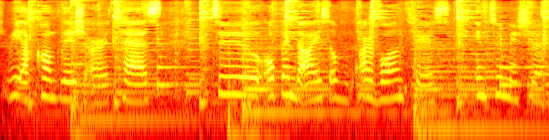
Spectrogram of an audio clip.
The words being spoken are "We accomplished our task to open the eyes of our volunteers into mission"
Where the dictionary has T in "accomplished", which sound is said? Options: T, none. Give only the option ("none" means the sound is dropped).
none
